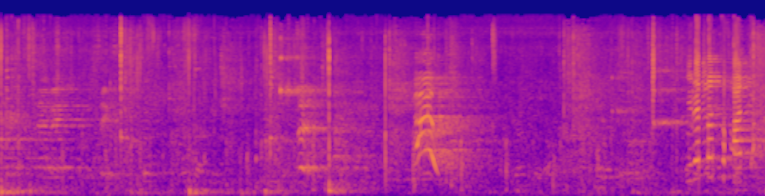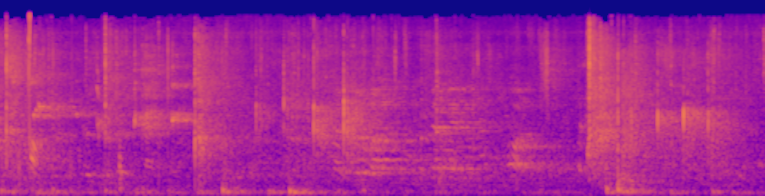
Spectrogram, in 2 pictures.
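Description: Badminton players' feet thudding on an indoor court floor, with racket hits on the shuttlecock during the rally in the first seconds, and voices in a reverberant sports hall.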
